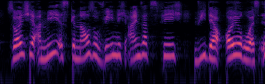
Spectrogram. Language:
German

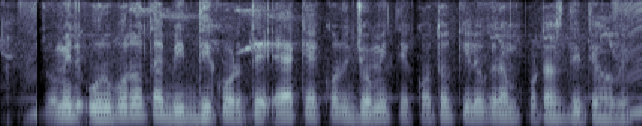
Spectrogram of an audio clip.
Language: Bangla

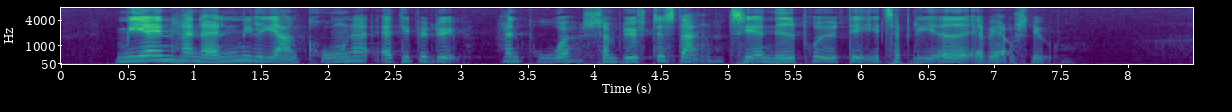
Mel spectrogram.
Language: Danish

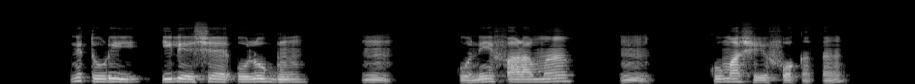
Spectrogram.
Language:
Yoruba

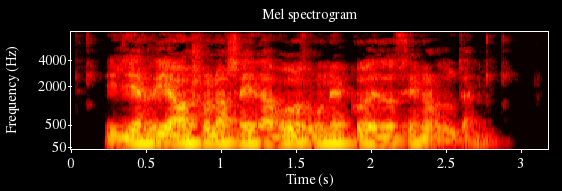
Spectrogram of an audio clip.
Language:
Basque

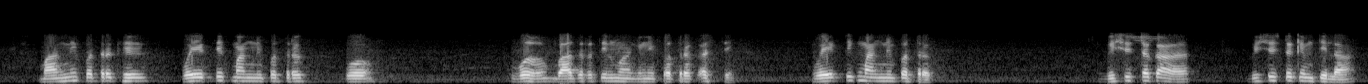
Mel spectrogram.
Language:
Marathi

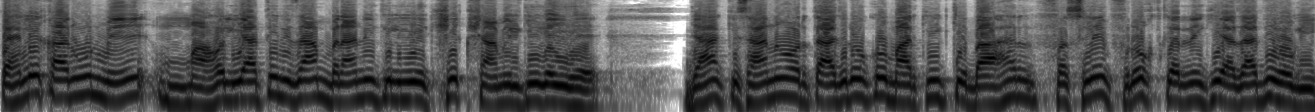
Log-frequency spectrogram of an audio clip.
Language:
Urdu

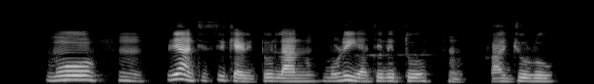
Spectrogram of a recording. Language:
Yoruba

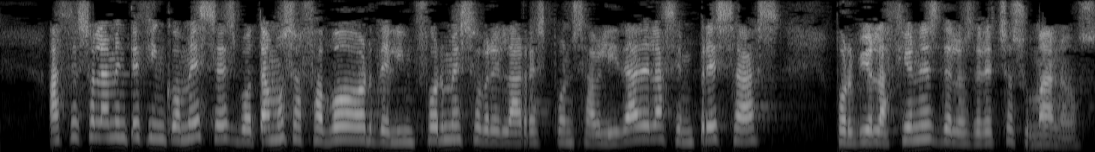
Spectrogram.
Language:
Spanish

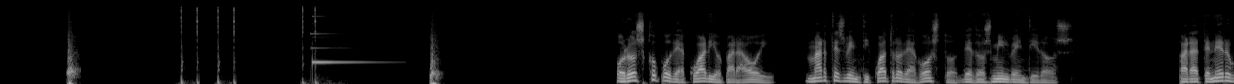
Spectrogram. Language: Spanish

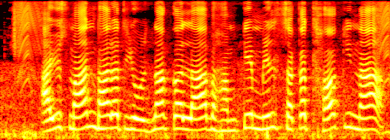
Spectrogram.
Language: Bhojpuri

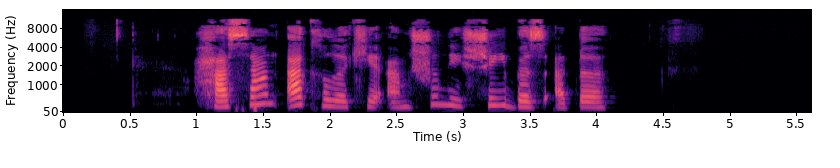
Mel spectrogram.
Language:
Abkhazian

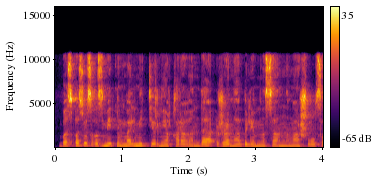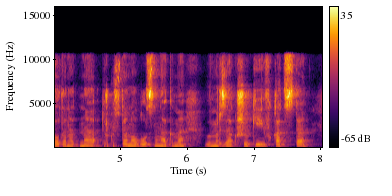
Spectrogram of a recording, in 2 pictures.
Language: Kazakh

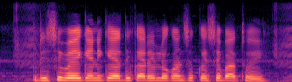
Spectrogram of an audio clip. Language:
Bhojpuri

